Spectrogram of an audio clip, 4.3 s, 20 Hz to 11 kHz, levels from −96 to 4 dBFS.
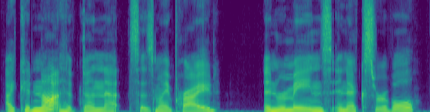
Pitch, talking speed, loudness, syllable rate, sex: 195 Hz, 165 wpm, -18 LUFS, 4.9 syllables/s, female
